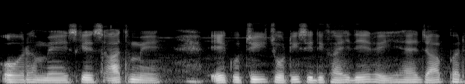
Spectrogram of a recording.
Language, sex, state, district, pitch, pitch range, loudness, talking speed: Hindi, male, Haryana, Charkhi Dadri, 105 Hz, 100-110 Hz, -17 LUFS, 195 wpm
